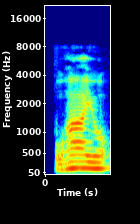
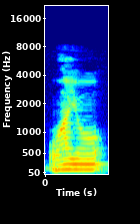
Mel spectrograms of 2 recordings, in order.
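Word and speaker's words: おはよう: 해보겠습니다 오하이오 고자이마스라고 하죠 오하요 오하요 오하이오라고 합니다 오하요 오하요 오하요 실제로는 이게 오하요우라고 읽어야 돼요 이거 자체는 오하요 우죠 근데 요하고 우가 같이 붙어서 우가 자음 처리가 돼요 그래서 얘는 그냥 읽을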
